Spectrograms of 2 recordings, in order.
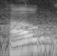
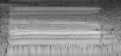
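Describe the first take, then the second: First: The vowel is short and the word stops sharply. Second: The vowel is drawn out and lengthened. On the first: The speaker calls it right. "Itu juga har" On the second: The speaker calls it wrong. "jangan har ... itu mau dipanjangin tapi itu jangan dipanjangkan"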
